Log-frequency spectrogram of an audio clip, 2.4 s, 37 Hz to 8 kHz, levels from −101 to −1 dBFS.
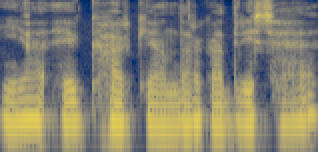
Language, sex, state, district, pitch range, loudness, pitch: Hindi, male, Jharkhand, Ranchi, 105-115 Hz, -20 LUFS, 110 Hz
